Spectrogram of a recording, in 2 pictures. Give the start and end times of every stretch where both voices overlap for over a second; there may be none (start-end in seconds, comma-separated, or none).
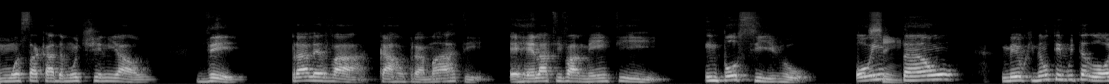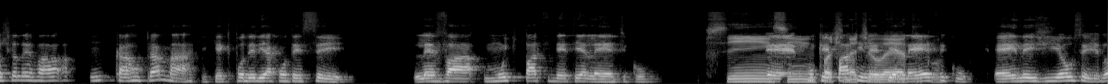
19.1-20.6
